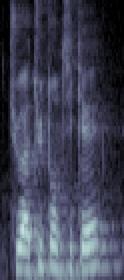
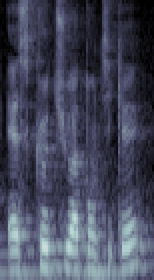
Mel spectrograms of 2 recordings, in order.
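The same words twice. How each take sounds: First: Quebec tu as-tu, rising; Quebec question. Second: French question. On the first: Showing students the Quebec question form, rising tu. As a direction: lift the doubled tu Quebec style. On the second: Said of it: "para los franceses". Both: Shown as a demonstration.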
